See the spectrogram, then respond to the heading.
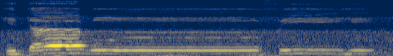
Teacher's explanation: গুন্না করে উচ্চারণ করি নাকের ভিতরে লুকিয়ে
